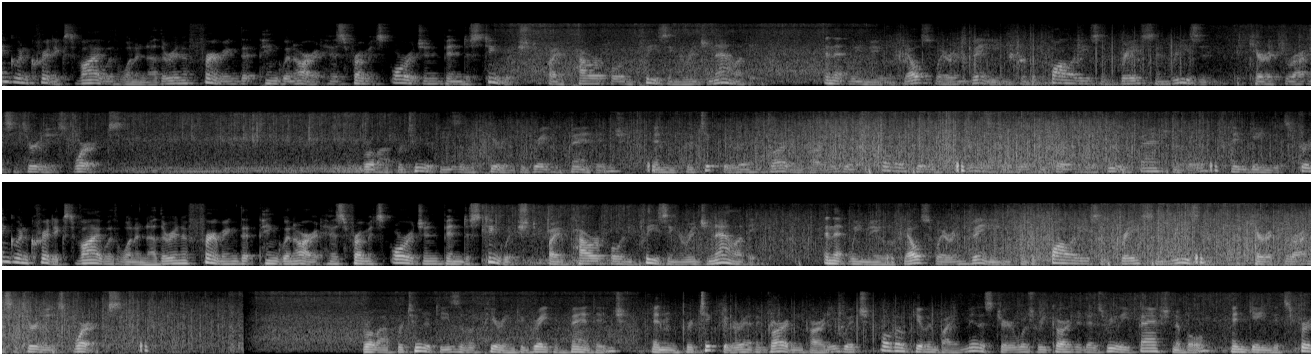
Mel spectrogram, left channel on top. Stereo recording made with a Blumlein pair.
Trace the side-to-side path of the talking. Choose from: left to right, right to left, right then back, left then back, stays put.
stays put.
